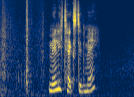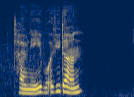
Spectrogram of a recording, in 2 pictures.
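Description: A woman speaks sternly and close by.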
